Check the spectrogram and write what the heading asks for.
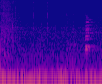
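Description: Low steady hum with a single short, faint dog bark near the end.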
